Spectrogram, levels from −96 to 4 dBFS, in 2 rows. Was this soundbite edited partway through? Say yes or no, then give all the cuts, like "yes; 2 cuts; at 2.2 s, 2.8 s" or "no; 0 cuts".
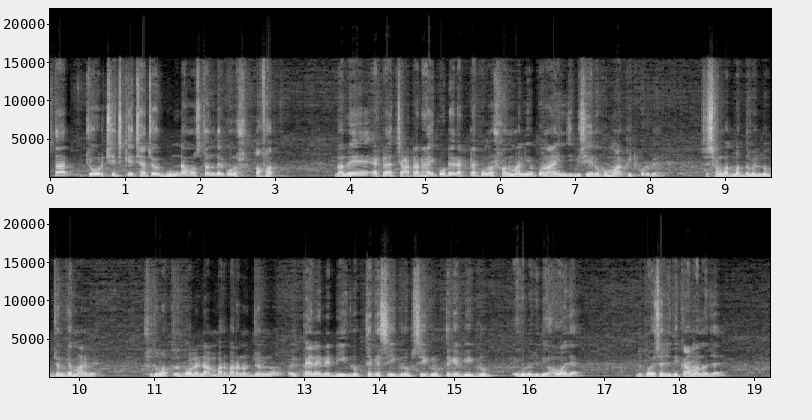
no; 0 cuts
